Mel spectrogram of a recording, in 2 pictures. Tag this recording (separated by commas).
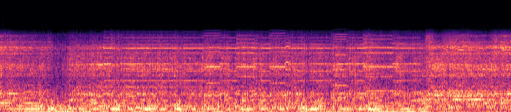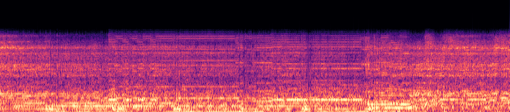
Music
